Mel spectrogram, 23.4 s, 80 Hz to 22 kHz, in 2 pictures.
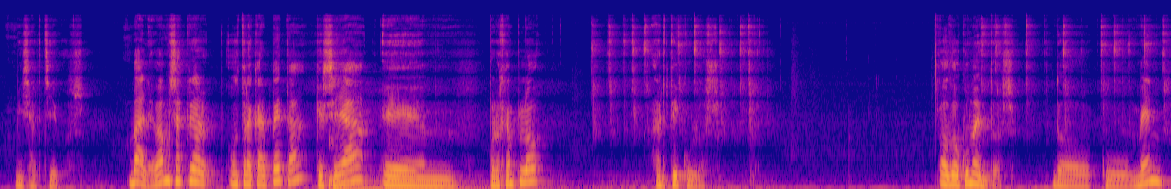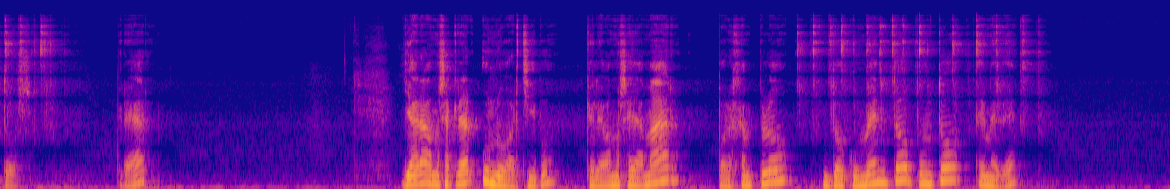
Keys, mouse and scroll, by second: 2.7 click, 5.8-8.3 typing, 10.1-12.8 typing, 16.6 click, 19.5-22.2 typing.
